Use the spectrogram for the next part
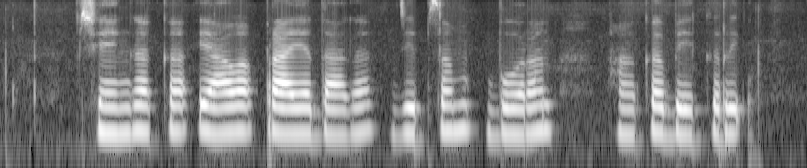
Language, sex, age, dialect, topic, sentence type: Kannada, female, 36-40, Dharwad Kannada, agriculture, question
